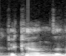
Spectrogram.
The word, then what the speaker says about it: Vikander: I think it's Alicia Vikander. – Vikander, there we go, let's go with that.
